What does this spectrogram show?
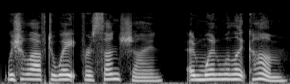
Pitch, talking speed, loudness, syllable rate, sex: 210 Hz, 250 wpm, -16 LUFS, 5.3 syllables/s, female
